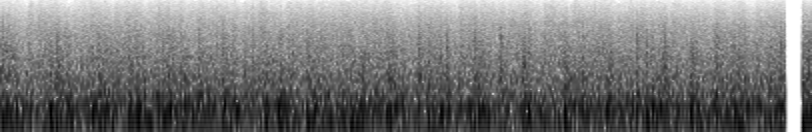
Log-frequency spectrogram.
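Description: Massed Zé Pereira drumming: many large bass drums (bombos) and snare drums played together in a dense, continuous rolling thump and rattle, with crowd din mixed in. The sound cuts out for an instant near the end.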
